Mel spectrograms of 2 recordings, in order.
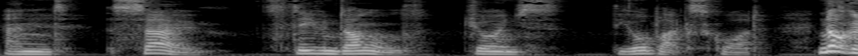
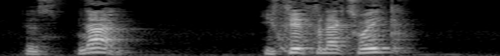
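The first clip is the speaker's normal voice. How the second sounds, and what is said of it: Graham Henry impression. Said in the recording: “My Graham Henry impression is getting considerably worse as time goes on.”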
